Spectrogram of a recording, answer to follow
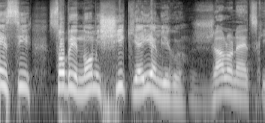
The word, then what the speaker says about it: Jalonetsky: E a pronúncia? Jalonevski. Jalonetsky. Jalonetsky. Olha aí, ó.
